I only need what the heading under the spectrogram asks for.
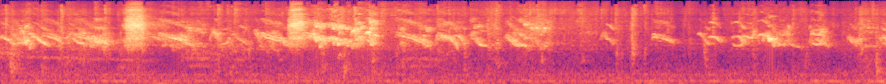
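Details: Baby hens pecking at rice fill the air with rapid high-pitched cheeps, clustered in bursts, some notes sliding downward, amid scattered clicks.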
